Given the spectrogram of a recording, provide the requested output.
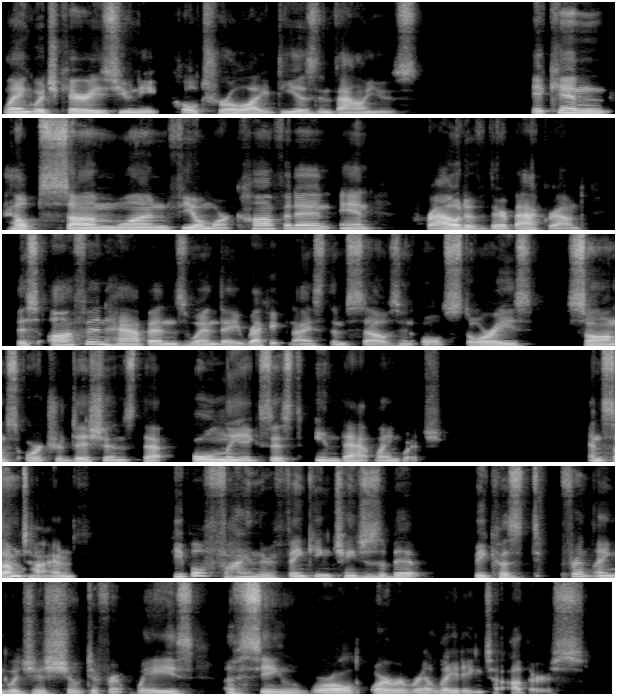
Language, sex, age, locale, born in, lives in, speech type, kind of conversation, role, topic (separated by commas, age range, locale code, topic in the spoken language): English, male, 30-34, en-US, United States, United States, read, expert-assistant, expert, What are the benefits of preserving endangered languages?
